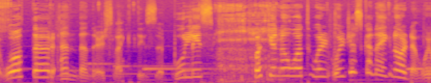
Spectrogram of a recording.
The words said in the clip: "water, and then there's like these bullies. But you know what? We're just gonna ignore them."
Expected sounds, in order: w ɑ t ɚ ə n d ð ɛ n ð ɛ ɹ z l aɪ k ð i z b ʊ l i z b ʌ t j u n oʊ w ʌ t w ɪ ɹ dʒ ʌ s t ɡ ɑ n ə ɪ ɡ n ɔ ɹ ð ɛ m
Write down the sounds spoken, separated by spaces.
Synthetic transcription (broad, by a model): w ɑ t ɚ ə n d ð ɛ n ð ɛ ɹ s l aɪ k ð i s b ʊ l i s b ʌ t j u n oʊ w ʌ t w ɪ ɹ dʒ ʌ s t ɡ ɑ n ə ɪ ɡ n ɔ ɹ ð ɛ m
